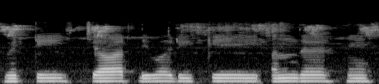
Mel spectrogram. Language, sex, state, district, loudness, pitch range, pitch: Hindi, male, Rajasthan, Barmer, -17 LUFS, 145-150 Hz, 145 Hz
